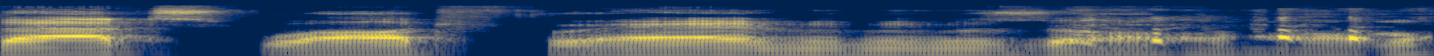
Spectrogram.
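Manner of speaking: very deep, very slow, rumbling bass voice. Performing a line after the other speaker tries it, very deep voice. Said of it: "you managed to get deeper than me".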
